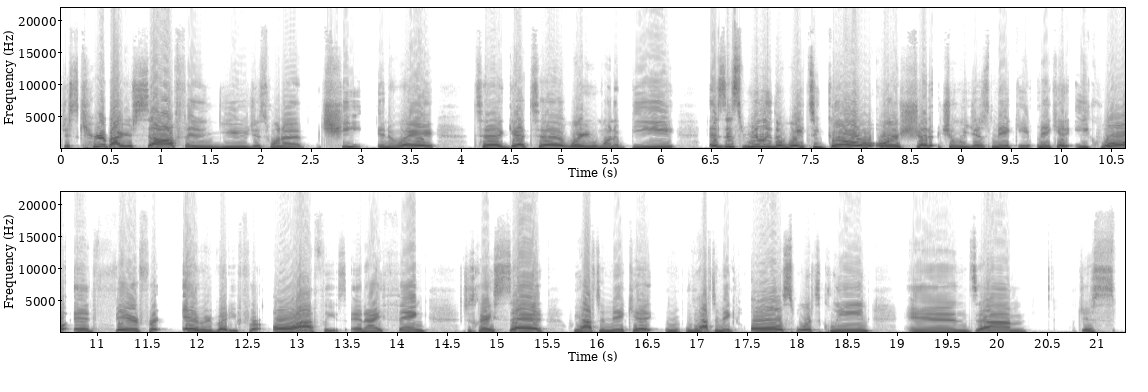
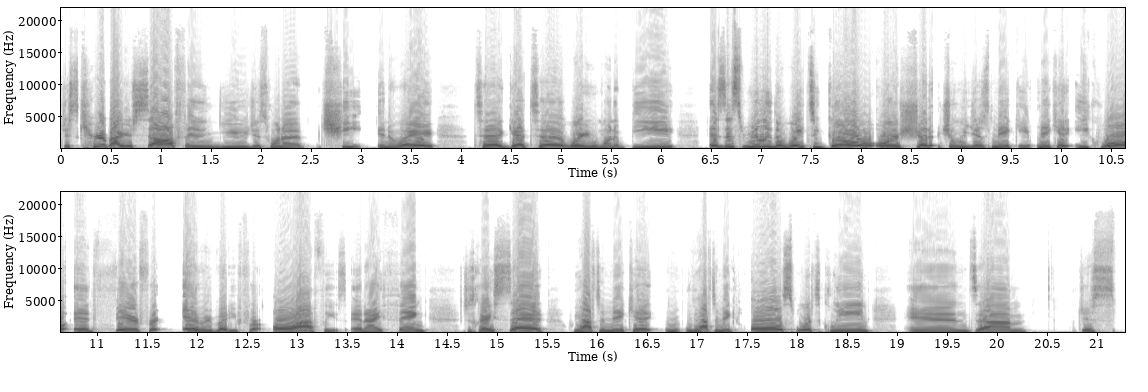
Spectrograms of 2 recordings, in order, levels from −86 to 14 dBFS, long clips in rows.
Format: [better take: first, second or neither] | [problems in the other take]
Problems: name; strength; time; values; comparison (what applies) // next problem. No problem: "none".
neither | distortion; heavy; 14% of the sound clipped; the same in both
